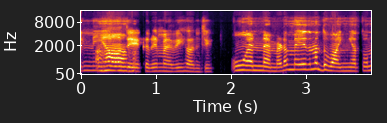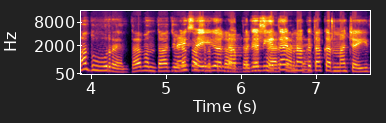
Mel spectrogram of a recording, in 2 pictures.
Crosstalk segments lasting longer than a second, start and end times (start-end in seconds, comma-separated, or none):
5.1-6.9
